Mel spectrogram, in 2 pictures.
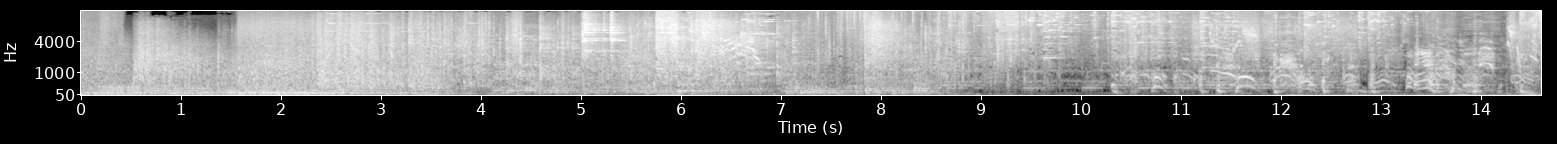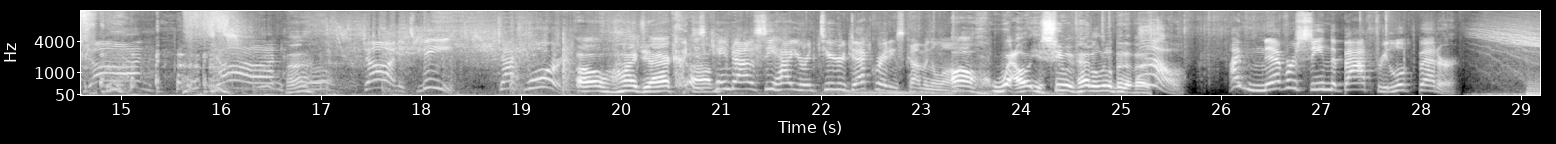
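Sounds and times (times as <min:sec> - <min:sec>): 
dynamite explosion: 0:00.0 - 0:08.7
tumbling debris: 0:00.0 - 0:13.8, 0:18.8 - 0:26.6
crashing, shattering glass: 0:02.3 - 0:14.9
laughter: 0:10.3 - 0:17.2
speech: 0:17.8 - 0:28.4.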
